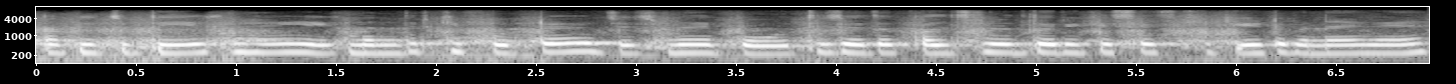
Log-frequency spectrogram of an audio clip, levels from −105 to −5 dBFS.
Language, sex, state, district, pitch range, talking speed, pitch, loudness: Hindi, female, Rajasthan, Bikaner, 235-260 Hz, 130 wpm, 245 Hz, -14 LUFS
